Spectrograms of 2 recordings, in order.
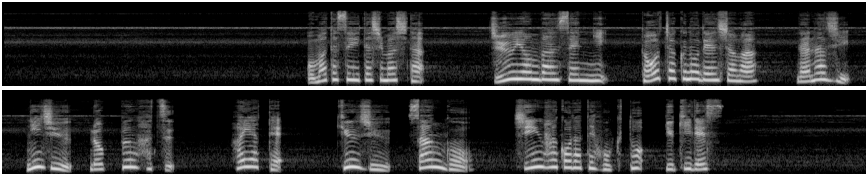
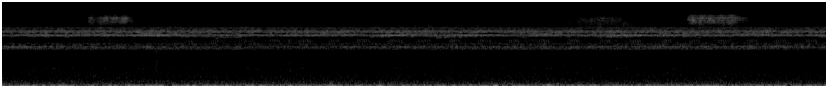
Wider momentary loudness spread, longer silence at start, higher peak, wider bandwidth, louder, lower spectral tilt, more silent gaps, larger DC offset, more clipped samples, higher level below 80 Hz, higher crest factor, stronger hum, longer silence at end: first, 24 LU vs 3 LU; about the same, 0.05 s vs 0 s; first, 0 dBFS vs -28 dBFS; first, 14.5 kHz vs 11.5 kHz; first, -16 LUFS vs -42 LUFS; first, -2 dB/octave vs 0 dB/octave; neither; second, under 0.1% vs 0.2%; neither; second, -76 dBFS vs -52 dBFS; about the same, 18 dB vs 14 dB; neither; first, 1.45 s vs 0 s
